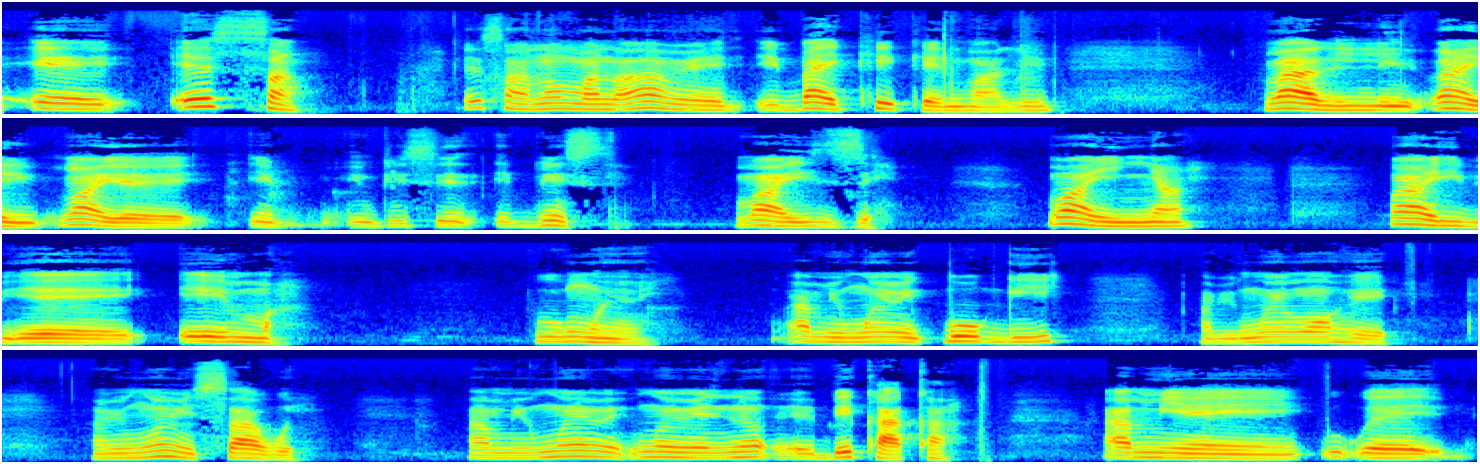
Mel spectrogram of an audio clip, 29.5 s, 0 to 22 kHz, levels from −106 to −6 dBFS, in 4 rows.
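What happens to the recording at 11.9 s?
Nothing goes wrong at 11.9 s; the speech carries straight through that moment with no dropout, click, glitch or other break.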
